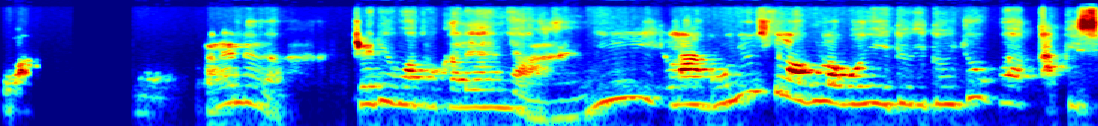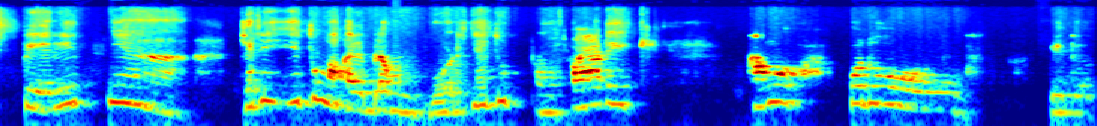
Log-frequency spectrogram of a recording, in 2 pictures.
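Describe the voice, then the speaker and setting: A woman pastor giving a casual, emphatic sermon, often sinking into a hushed whisper. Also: fairly high pitch, lively intonation, a little slow, rough recording. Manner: casual conversational preaching with fillers.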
